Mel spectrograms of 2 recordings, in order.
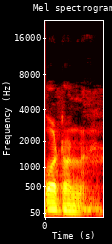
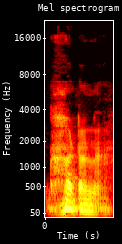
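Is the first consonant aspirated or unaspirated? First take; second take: unaspirated; aspirated. First: The first consonant is unaspirated, with no breath puff. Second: The first consonant is aspirated, with a breath puff. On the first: "Sylheti ভাষায় বললাম ঘটনা" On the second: "Bangla উচ্চারণ হবে ঘটনা"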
